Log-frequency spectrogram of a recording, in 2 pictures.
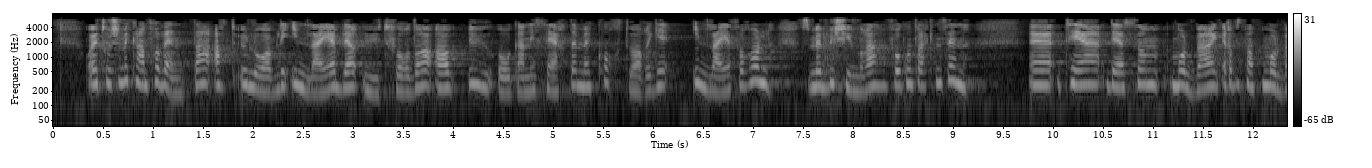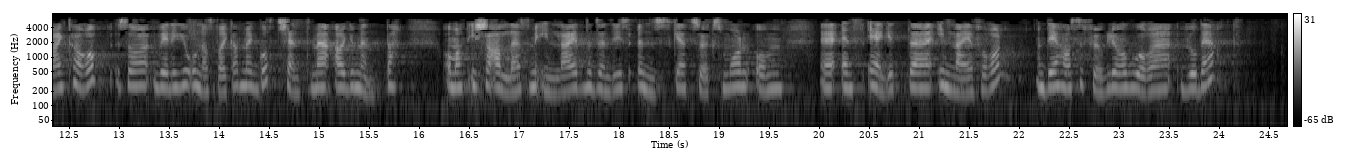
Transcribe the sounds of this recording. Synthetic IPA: ʔɔ̰ɛɡ̚t̪ɾuːɪʃəmɛkʰɑnfɔɾʋɛnt̪ɑʔɑt̪ʰʉ̰loːʋlɪʔɪnlæɪəbliːɾʉːt̪fɔɾd̪ɾɑʔɑʋʉːʔɔɾɡɑnɪseːʁt̪əmɛkʰɔʁt̪ʋɑːʁɪɡə | ʔɪnːlæɪəfɔɾɦɔlːsɔmæbəɕʏmɾɑfɔkʊnt̪ɾɑkt̪n̩sɪn | t̪ʰɪld̪ɛsɔmmɔlbɡɾɛp̬ɾs̩ɑnt̪nmɔlbæɾɡt̪ʰɑːɾɔpːsɔʋɪlɛɡjʊʔʉnːəʁst̪ɾeːkːəɑt̪mɛæɾɡɔt̪ːɕɛnt̪mɛʔɑɾɡʉmɛnt̪ə | ʔɔmɑt̪ɪɕːəʔɑlːəsɔmɛɾʔɪnlæɪd̪nœd̪ʋɛnd̪ɪʋiːsœnskəɾɛt̪søːksmoːlɔmʔɛnseːɡət̪ʔɪnlæɪəfɔɾhɔlːd̪ɛɦɑʁsɛlfœlɡəlɪoːɡʋoːɾəʋʉɾd̪eːʁt̪

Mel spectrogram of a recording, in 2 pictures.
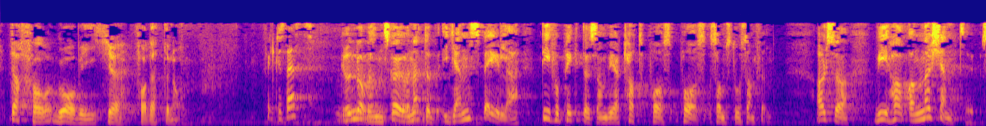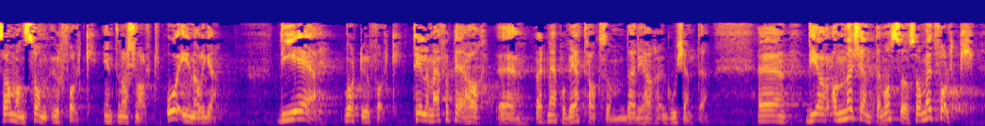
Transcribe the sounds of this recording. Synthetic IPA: d̪̥æɾfɔʁɡoːɾʋɪɪçːəfɔʁd̪ɛt̪ːənoː | fʏlkəstɛsɡɾʉnloːʋəlsn̩skɑjʊnɛt̪ːɔpjɛnspæɪləd̪̥ifɔɾpʰlɪkt̪əlsənʋɪhɑʈʰɑt̪ːpʰɔspʰɔɔsːɔmst̪uːɾsɑmfʉ̰n | ʔɑlsɔʋɪɦɑɾɑnːæɾçɛnt̪sɑːmɑnsɔmʉːɾfɔlkɪnt̪əɳɑʂʊnɑ̰ːlt̪ɔɪnɔɾɡə̰ | d̪ɪɛʋɔʈːʉːɾfɔ̰lkt̪ʰɪlːɔmɛfopʰeːɦɑɾʋæʈːmɛpʰɔʋeːt̪ʰɑːksɔmd̪æɖ̪ɪhɑɾɡuːçɛnt̪̚d̪ɛ̰ | d̪ɪhɑɾɑnːæɾçɛnt̪̚d̪ɛmɔsːɔsɔmɛɪt̪fɔlk

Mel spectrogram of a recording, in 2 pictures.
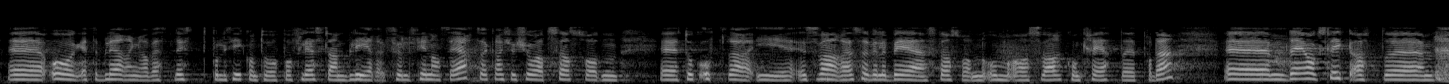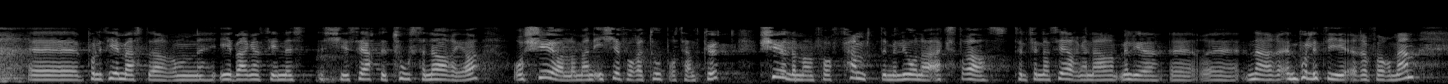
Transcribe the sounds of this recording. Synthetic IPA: ʔɔɡɛt̪ɑbleːɾɪŋəɑːʋɛt̪nʏt̪ːpʰʊlɪt̪ʰiːkʊnt̪ʰuːʁpʰɔfleːst̪lɑnbliːɾfʉlfɪnɑnsɪeːʁt̪ʋɛkʰɑnʃəʃoːɑt̪st̪ɑːt̪sʁoːd̪n̩ | t̪ʰuːkʊpːd̪ɑʔɪsʋɑːɾəsɔʋɪləbeːst̪ɑːt̪sʁoːd̪n̩ʔʊmɔsʋɑːʁəkʰʊŋkʰɾeːt̪əpʰɔd̪ɛ | d̪ɛæɾoːɡsliːkɑt̪ | pʰʊlɪt̪ʰiːmɛst̪əʁənɪbæʁɡənsiːnə | çɪseːʁt̪ət̪ʰuːsɛnɑːʁɪʊɾ | ʔɔʃøːlmɛnʔɪçːəfoːʁæɪt̪ʰːuːpʰɾʊsɛnt̪̚kʰʉt̪ːʃøːlɔmɛnfoːʁfɛmt̪ɪmɪlɪuːnəɾɛ̰kst̪ɾɑt̪ʰɪlfɪnɑnsɪeːɾɪŋənæʁmɪljøː | næʁpʰʊlɪt̪ʰiːɾɛfɔɾmən

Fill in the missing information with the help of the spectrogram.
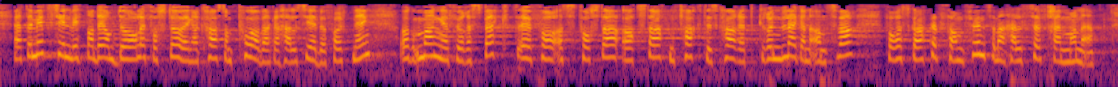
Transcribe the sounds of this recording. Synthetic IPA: ɛt̪ːəmɪt̪sʏnʋɪt̪nəʁd̪ɛɔmd̪oːʁlɪfɔst̪oːɪŋəʁkʰɑːsɔmpʰoːʋæɾkəʁɦɛlsɪəbəfɔlknɪŋʔoːɡmɑŋːəfɔʁɛspɛkt̪fɔɾɑ̰fɔʁst̪ɑʔɑt̪st̪ɑːt̪n̩fɑkt̪ɪskhɑːʁɛt̪ɡɾʉnlɛɡːɑnəʔɑnsʋɑːʁfɔɾɔskɑːpəɛt̪sɑmfʉnsɔmæʁhɛlsəfʁɛmːɑnə̰

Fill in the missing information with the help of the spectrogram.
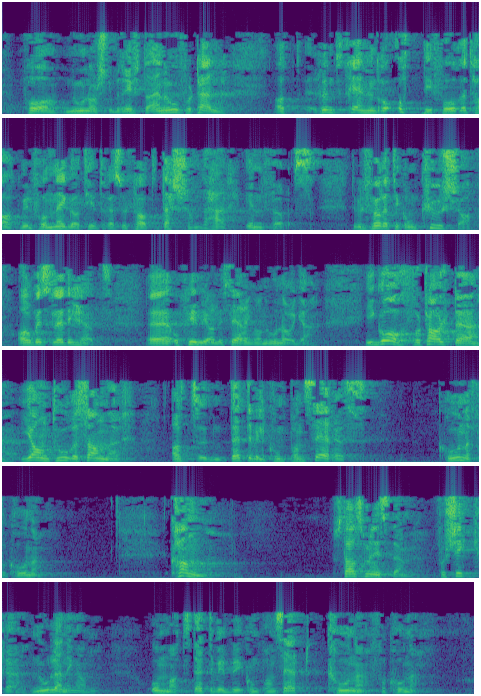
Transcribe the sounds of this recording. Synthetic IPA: pʰɔnuːɳɔʂkəbəd̪ɾɪft̪əɾɛnuːfɔʈɛlː | ʔɑt̪ɾʉnt̪ʰːɾeːɦʉnd̪ɾəɔʔɔt̪ːɪfoːɾət̪ʰɑːkʋɪlfoːnɛɡɑt̪ʰɪʋft̪ɾɛsʉlt̪ʰɑːt̪d̪æʂɔmd̪ɛɦæːɾɪnːfø̰ːɾə̰s | d̪̥ɛʋɪlføːɾət̪ʰɪlkʊŋkʰʉːʂɑ̰ | ʔɑɾbɛɪd̪sleːd̪ɪɦḛːt̪ | ɔphɪlɪɑlɪseːɾɪŋɑnuːɳɔɾɡə̰ | ɪɡoːɾfɔʈɑːlt̪əjɑːnt̪ʰuːɾəsɑnəʁ | ʔɑt̪d̪̥ɛt̪ːəʋɪlkʰʊmpɑnseːɾəs | kʰɾuːnəfɔɾkʰʁuːnə̰ | kʰɑn | st̪ɑːt̪smɪnɪst̪əɳfɔʂɪkɾənuːlɛnːɪŋən | ɔmɑt̪d̪ɛt̪ːəʋɪlbliːkʰʊmpɑnseːʈkʰɾuːnə̰fɔɾkʰɾuːnə̰

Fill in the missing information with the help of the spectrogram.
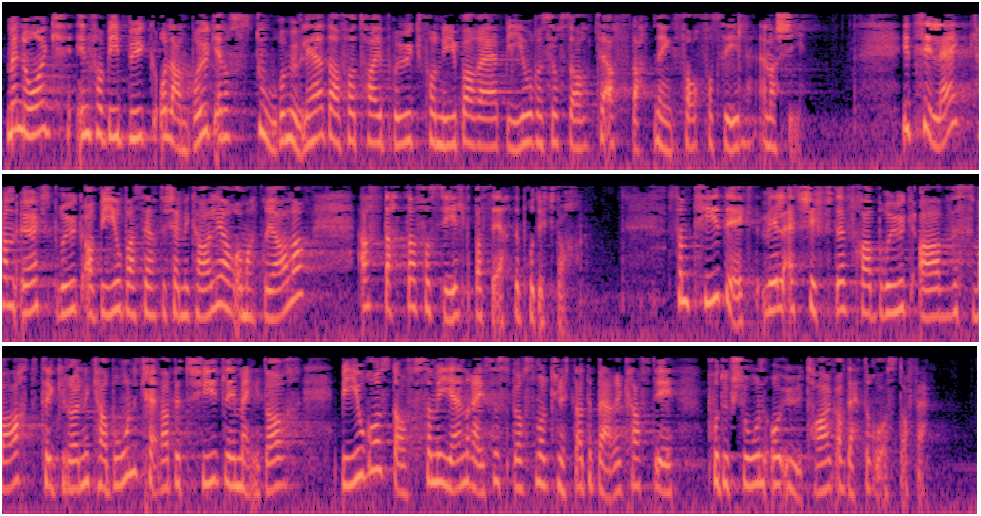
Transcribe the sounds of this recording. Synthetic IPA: mɛnoːɡʔɪ̰nfɔʁbiːbʏɡoːlɑnd̪bʁʉːkɛd̪ɛst̪uːʁəmʉːlɪheːt̪əʁfɔʁɔt̪ʰɑːɪbʁʉːkfɔʁnyːbɑːʁəbiːʊʁɛsʉʁsəʁt̪ʰɪlæʁst̪ɑt̪nɪŋfɔʁfɔsiːlɛ̰næʁʃḭː | ɪt̪ʰɪlːɛɡkʰɑnøːkt̪bʁʉːkʰɑ̰ʋbiːʊbɑseːʁt̪əʃɛmɪkʰɑːlɪəʁoːmɑt̪əʁɪɑːləʁʔæʁst̪ɑt̪ːəfɔsiːlt̪bɑsḛːʁt̪əpʰʁʊd̪ʉkt̪ə̰ʁ | sɑmt̪ʰiːd̪ɪkt̪ʋɪlɛ̰t̪ʃɪft̪əfʁɑːbʁʉːkɑʋsʋɑːʁt̪ʰːɪlɡʁœnkʰɑʁbuːnkʰʁeːʋɑbət̪ʰyːd̪əlɪmɛŋd̪əʁ | b̥iːʊʁoːst̪ɔfsɔmɪjɛnːʁæɪsəspœʁsmoːlkʰnʏt̪ːɑt̪ʰɪlbæːʁəkʰʁɑft̪ɪpʰʁʊd̪ʉkʃuːnɔʔʉːt̪ʰɑːɡɑ̰ʋd̪ɛt̪ːəʁo̰ːst̪ɔ̰fə

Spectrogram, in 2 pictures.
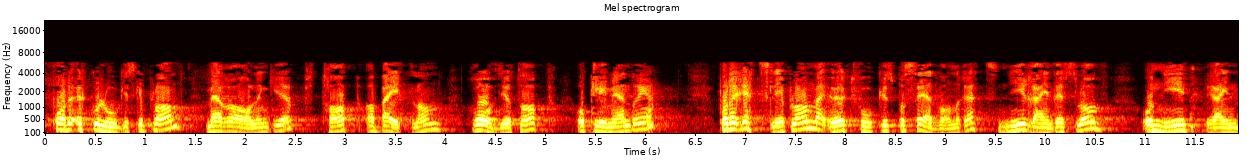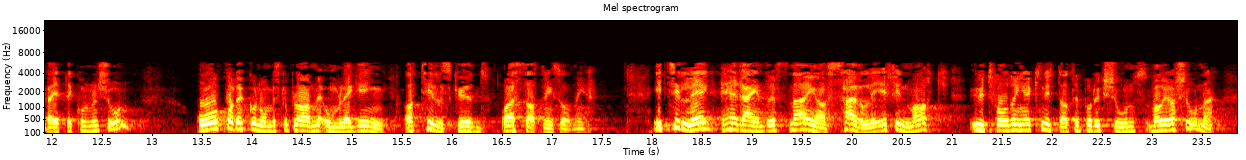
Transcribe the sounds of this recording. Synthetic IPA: pʰɔd̪ɛœkʊluːɡɪskəpʰlɑːnmɛʁɛɑːləŋɡʁeːpt̪ʰɑːpɑbæɪt̪əlɑnː | ʁoːʋd̪yːt̪ʰɑːp | ɔkʰliːmɑɛnd̪ʁɪŋə | pʰɔd̪ɛʁɛt̪slɪəpʰlɑːnmɛʔøːk̚t̪fuːkʉspʰɔseːd̪ʋɑːnəʁɛt̪ːnyːʁæɪnd̪ʁɪft̪sloːʋʔɔnyːʁæɪnbæɪt̪əkʰʊnʋɛnʃuːn | ɔpʰɔd̪ɛœkʊnuːmɪskəpʰlɑːnəmɛʔʊmlɛɡːɪŋʔɑʋt̪ʰɪlskʉd̪ʔo̰ːæʁst̪ɑt̪nɪŋsɔʁɾd̪nɪŋə | ɪt̪ʰɪlːɛɡhɛʁæɪnd̪ʁɪft̪snæːʁɪŋəʁsæːʁlɪɪfɪnmɑʁk | ʉːt̪fɔʁd̪ʁɪŋəkʰnʏt̪ːət̪ʰɪlpʰʁʊd̪ʉkʃuːnsʋɑʁɪɑʃuːnə̰

